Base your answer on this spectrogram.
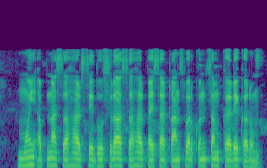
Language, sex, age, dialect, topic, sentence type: Magahi, male, 18-24, Northeastern/Surjapuri, banking, question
